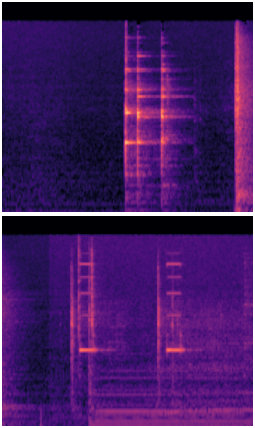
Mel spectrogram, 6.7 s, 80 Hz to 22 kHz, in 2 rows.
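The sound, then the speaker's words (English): A microwave oven's keypad beeps a few times, a door thumps shut, then the oven starts up with a steady low hum while a couple more short beeps sound. It is melting chopped chocolate and butter in a bowl for 30 seconds. “I'm just going to put that in a bowl together with the butter and just pop them into a microwave.”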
